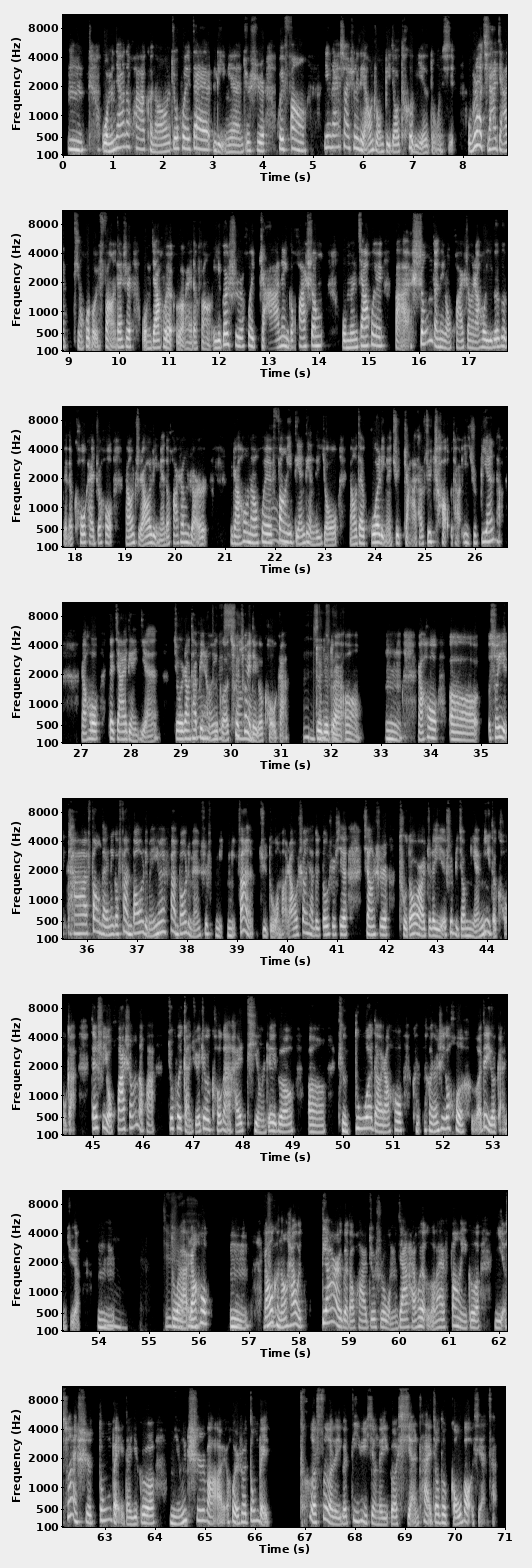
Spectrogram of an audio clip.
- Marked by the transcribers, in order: none
- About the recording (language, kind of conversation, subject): Chinese, podcast, 你认为食物在保留文化记忆方面重要吗？
- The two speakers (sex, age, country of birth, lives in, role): female, 35-39, China, United States, guest; female, 45-49, China, United States, host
